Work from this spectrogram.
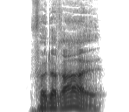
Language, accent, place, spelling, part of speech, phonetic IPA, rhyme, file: German, Germany, Berlin, föderal, adjective, [fødeˈʁaːl], -aːl, De-föderal.ogg
- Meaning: federal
